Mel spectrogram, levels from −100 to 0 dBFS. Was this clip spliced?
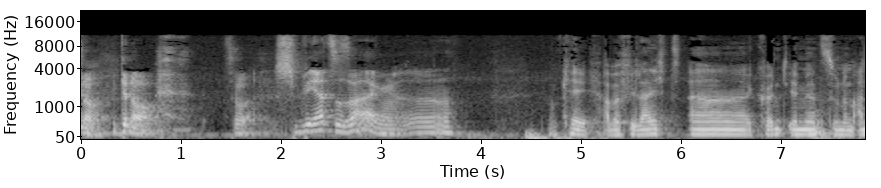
no; 0 cuts

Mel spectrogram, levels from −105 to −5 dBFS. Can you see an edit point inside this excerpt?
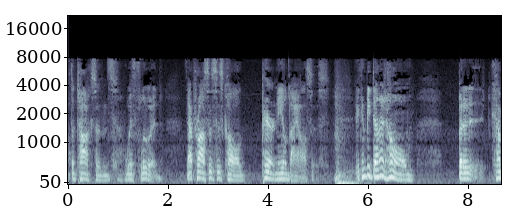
no; 0 cuts

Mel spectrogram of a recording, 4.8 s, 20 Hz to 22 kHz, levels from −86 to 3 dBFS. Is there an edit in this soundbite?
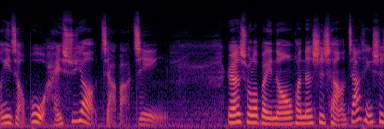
no; 0 cuts

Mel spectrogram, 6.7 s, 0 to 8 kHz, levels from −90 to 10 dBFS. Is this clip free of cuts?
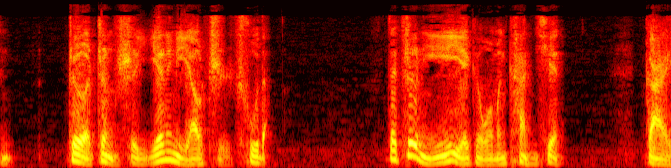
yes; 0 cuts

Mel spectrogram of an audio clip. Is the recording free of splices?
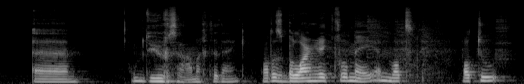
no; 1 cut; at 2.5 s

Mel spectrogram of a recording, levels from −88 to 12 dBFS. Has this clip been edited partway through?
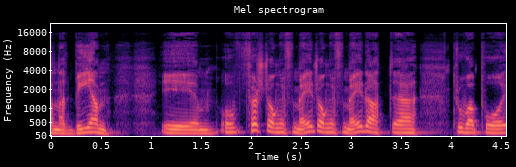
yes; 1 cut; at 2.6 s

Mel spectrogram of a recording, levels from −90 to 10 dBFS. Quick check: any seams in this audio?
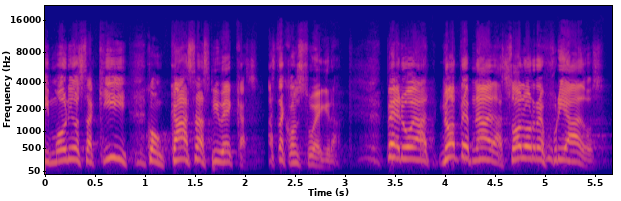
yes; 5 cuts; at 1.0 s, 1.7 s, 2.2 s, 3.9 s, 4.3 s

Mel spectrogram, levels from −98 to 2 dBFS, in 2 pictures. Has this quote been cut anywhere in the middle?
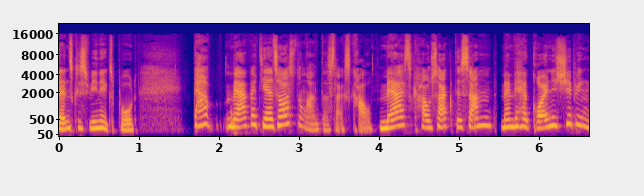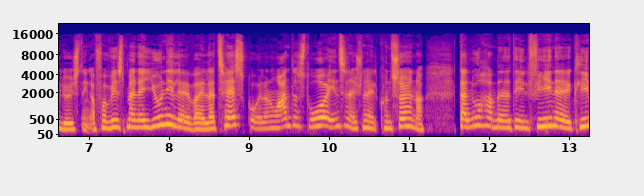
yes; 1 cut; at 5.5 s

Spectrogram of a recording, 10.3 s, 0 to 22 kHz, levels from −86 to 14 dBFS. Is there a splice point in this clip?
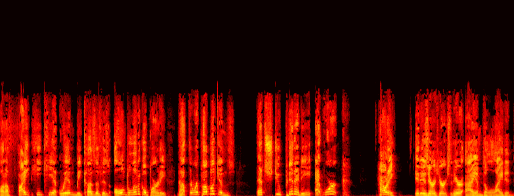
no; 0 cuts

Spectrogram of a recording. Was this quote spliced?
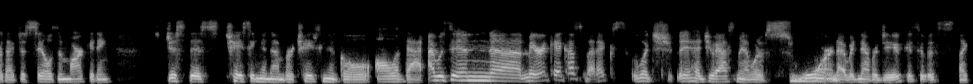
no; 0 cuts

